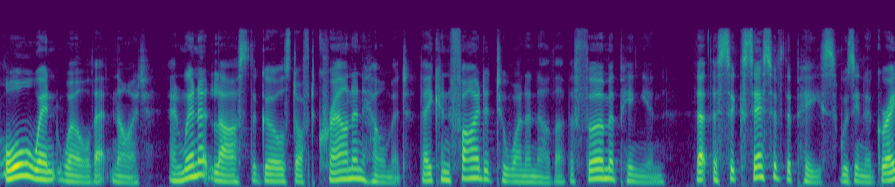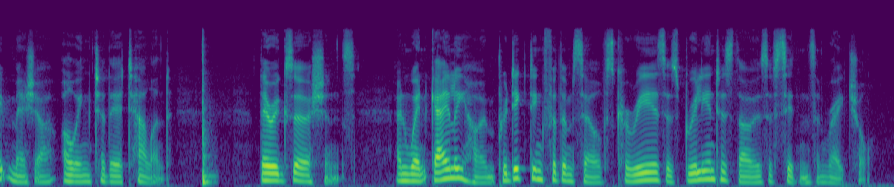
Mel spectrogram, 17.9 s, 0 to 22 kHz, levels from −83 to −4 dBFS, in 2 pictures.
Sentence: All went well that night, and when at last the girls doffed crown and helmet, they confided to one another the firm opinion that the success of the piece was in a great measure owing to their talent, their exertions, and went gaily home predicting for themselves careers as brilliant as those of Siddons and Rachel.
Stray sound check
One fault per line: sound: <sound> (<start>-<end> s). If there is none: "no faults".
sound: thud (11.0-11.2 s)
